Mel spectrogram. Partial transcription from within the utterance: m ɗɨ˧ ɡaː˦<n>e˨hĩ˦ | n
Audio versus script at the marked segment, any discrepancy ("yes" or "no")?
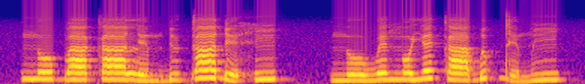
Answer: yes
